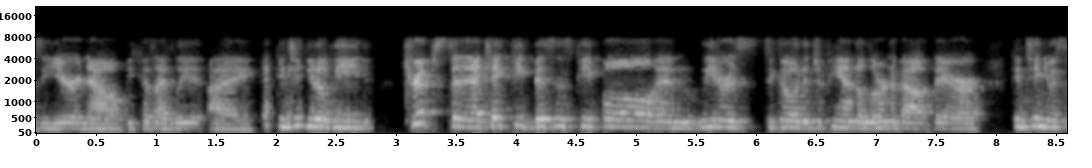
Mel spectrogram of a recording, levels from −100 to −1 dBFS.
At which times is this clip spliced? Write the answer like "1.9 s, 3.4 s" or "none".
none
